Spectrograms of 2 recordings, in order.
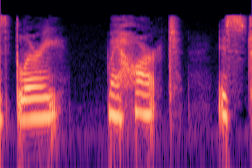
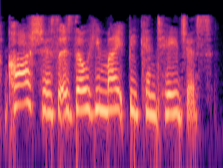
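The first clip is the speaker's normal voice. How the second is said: ordinary delivery, nothing marked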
